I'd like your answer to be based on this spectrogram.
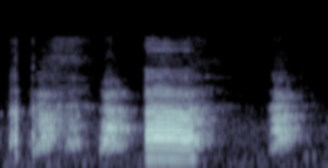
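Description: Dogs bark loudly and close by during an online meeting in a few separate bursts, with one longer, drawn-out bark in the middle and short gaps of silence.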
